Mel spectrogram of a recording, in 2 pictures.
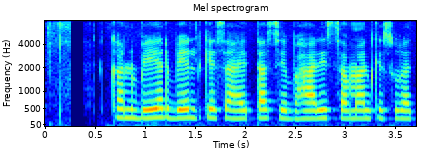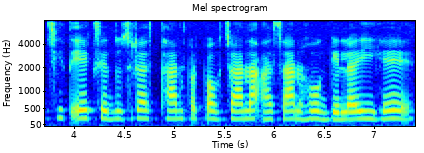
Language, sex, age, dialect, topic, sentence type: Magahi, female, 18-24, Central/Standard, banking, statement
